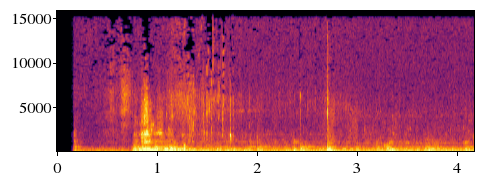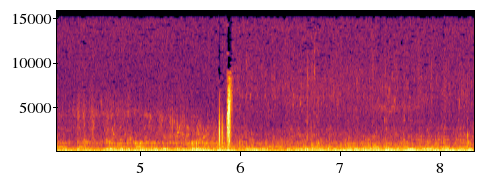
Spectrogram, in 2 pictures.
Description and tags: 2014-desaigüe-pica-rentar-plats
L'aigua corre pel desaigüe de la pica dels plats.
